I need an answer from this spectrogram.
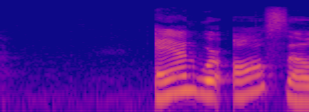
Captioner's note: none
